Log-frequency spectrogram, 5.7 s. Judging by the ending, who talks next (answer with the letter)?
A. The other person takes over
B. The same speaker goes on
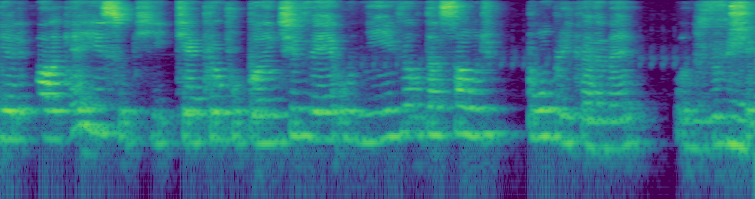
B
